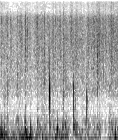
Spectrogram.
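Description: Hooves of several walking horses clopping on dry, stony ground, an irregular patter of knocks over a low rumble.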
